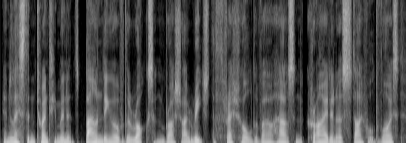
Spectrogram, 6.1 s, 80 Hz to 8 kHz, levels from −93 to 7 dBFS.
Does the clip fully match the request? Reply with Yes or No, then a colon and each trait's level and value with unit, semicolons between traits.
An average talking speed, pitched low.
No: fast, 235 wpm; low, 110 Hz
